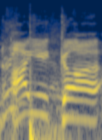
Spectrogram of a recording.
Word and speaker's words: Aykroyd: Chevy Chase, Gilda Radner, Dan Aykroyd. How the fuck do you pronounce this?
